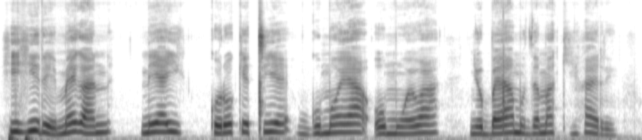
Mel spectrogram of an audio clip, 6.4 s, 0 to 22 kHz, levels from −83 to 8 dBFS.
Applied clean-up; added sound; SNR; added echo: none; Tap / Glass; 17 dB; none.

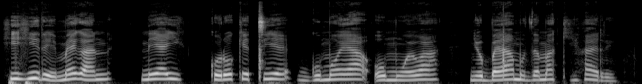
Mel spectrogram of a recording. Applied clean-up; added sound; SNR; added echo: neural mask model RNNoise.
